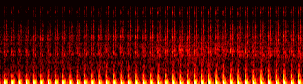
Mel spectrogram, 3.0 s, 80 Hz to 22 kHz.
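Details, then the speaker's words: 2004 Yerf Dog GX150 go-kart single-cylinder engine running: thumping about ten beats a second with a light tap each stroke, valve tap from lash out of adjustment; starts easily but still breaks up at mid RPM. "Now you can hear her run. Like I said, she's got a little tap."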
